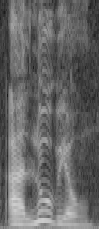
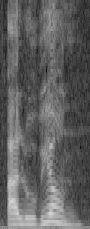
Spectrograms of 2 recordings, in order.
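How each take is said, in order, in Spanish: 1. El acento está en la segunda sílaba. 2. El acento está en la última sílaba. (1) "yo no conozco esa palabra" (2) "ahí sí"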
